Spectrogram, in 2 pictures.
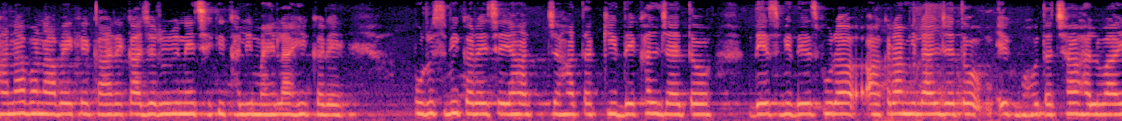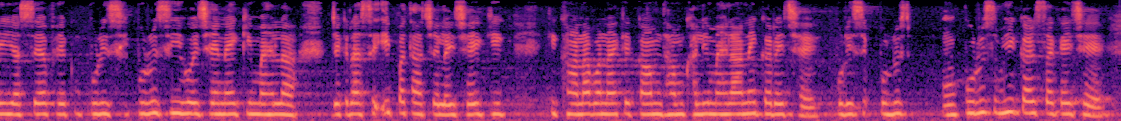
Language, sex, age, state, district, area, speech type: Maithili, female, 18-30, Bihar, Purnia, rural, spontaneous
